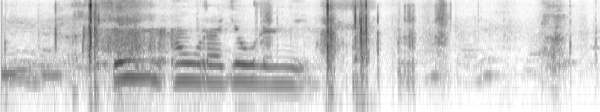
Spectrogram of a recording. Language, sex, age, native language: Icelandic, male, 10, Icelandic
